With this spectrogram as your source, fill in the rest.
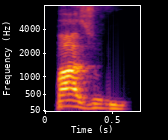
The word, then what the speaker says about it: bazun: Now, why is the first syllable pronounced ba? Because the letter B is hard, and a hard A is pronounced a as an opposite, not a as an apple. So that would be ba-zun, bazun.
